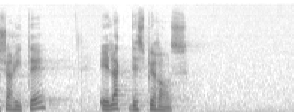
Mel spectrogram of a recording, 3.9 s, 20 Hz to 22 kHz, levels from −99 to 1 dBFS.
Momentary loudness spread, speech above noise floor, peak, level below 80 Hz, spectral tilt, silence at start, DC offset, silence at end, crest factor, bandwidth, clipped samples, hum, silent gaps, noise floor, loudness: 7 LU; 26 dB; -26 dBFS; -82 dBFS; -4 dB/octave; 0 s; under 0.1%; 1.4 s; 22 dB; over 20 kHz; under 0.1%; none; none; -72 dBFS; -46 LUFS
